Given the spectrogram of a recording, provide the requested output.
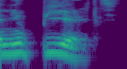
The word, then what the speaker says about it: Peart: é, se pronuncia Newport.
